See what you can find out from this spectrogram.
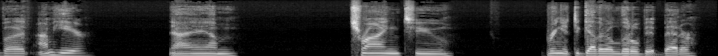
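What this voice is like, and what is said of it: Hoarse, raspy voice. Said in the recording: “I'm a little hoarse, a little raspy”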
